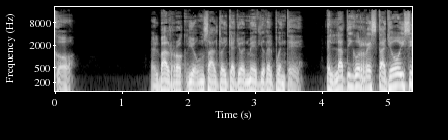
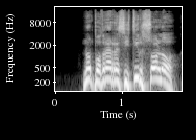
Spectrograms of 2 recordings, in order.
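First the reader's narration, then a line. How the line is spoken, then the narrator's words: Sudden shout. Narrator (Spanish): gritó Aragorn de pronto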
